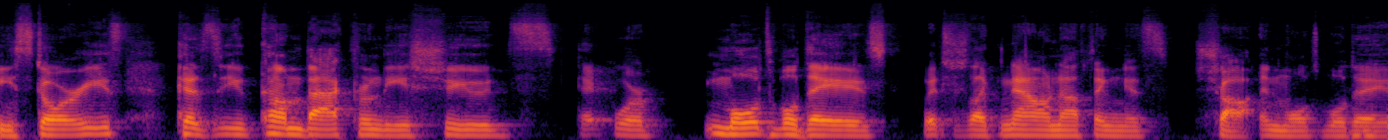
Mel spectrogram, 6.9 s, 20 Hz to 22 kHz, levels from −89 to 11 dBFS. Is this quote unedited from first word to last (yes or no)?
yes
